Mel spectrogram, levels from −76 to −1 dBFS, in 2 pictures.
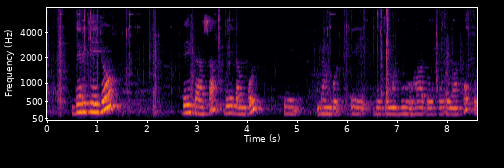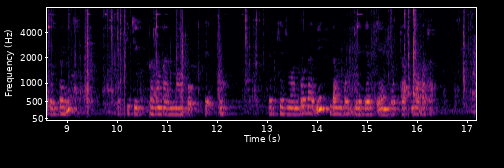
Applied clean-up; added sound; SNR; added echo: none; Keys jangling; 15 dB; reverberation time 0.5 s.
